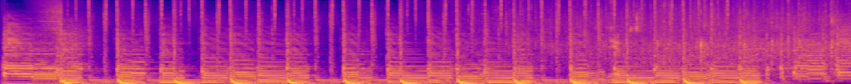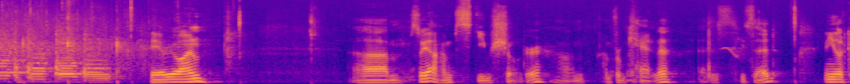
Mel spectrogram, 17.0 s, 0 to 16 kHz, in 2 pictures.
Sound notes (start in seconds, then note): 0.5 driving rock music; 6.7 audience clapping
